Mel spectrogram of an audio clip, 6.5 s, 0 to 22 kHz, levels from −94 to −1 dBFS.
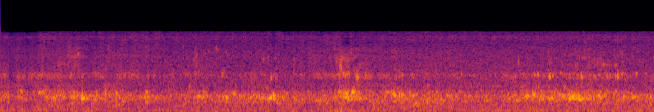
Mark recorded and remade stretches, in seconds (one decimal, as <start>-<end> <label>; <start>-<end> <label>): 0.0-1.6 remade; 1.6-3.0 recorded; 3.0-4.0 remade; 4.0-6.5 recorded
